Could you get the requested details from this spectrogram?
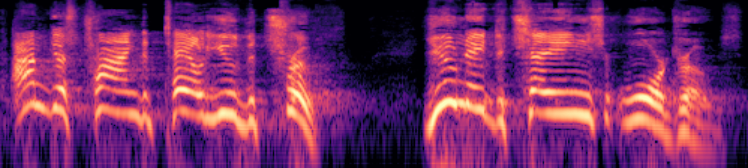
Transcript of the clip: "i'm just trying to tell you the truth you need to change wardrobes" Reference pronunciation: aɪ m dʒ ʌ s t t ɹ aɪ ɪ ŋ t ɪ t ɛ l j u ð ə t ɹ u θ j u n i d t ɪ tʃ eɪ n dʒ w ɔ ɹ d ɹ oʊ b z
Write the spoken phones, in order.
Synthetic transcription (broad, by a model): aɪ m dʒ ʌ s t t ɹ aɪ ɪ ŋ t ɪ t ɛ l j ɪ ð ə t ɹ u θ j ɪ n i d t ɪ tʃ eɪ n dʒ w ɔ ɹ d ɹ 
